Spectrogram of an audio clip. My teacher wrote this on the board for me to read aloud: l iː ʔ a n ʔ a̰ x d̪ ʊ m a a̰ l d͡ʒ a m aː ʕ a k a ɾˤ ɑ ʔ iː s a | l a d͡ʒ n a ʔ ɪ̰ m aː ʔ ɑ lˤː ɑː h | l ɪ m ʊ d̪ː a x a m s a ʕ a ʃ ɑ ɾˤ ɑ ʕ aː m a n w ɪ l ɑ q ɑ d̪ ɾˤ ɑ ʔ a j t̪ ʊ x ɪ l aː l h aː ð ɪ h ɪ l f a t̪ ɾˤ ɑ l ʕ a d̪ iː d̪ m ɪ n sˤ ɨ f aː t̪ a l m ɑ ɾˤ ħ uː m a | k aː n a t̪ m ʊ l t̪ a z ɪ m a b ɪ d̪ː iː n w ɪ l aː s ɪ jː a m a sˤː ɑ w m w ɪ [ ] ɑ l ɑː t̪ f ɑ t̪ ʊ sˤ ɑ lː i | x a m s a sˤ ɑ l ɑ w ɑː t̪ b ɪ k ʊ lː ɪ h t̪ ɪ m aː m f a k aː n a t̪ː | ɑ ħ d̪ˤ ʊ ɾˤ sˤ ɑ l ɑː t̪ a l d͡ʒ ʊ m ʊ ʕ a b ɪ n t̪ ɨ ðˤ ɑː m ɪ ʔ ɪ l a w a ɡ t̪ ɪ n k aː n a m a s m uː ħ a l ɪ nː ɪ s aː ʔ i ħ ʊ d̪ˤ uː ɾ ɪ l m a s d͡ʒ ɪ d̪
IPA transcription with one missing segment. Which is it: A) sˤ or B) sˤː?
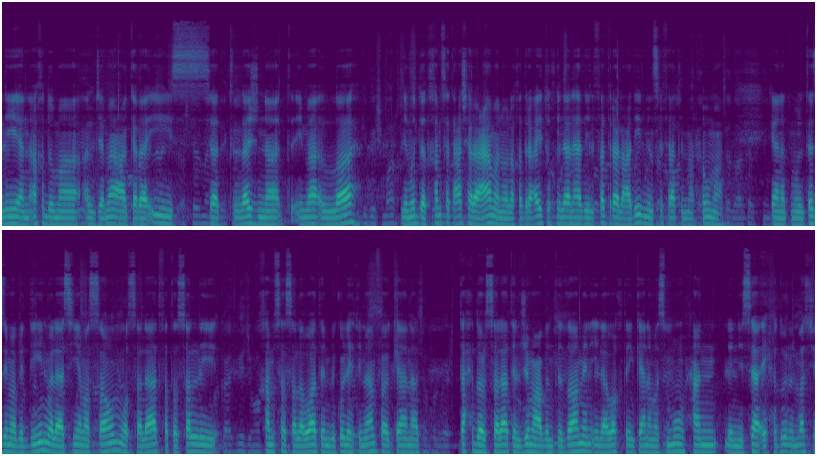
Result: B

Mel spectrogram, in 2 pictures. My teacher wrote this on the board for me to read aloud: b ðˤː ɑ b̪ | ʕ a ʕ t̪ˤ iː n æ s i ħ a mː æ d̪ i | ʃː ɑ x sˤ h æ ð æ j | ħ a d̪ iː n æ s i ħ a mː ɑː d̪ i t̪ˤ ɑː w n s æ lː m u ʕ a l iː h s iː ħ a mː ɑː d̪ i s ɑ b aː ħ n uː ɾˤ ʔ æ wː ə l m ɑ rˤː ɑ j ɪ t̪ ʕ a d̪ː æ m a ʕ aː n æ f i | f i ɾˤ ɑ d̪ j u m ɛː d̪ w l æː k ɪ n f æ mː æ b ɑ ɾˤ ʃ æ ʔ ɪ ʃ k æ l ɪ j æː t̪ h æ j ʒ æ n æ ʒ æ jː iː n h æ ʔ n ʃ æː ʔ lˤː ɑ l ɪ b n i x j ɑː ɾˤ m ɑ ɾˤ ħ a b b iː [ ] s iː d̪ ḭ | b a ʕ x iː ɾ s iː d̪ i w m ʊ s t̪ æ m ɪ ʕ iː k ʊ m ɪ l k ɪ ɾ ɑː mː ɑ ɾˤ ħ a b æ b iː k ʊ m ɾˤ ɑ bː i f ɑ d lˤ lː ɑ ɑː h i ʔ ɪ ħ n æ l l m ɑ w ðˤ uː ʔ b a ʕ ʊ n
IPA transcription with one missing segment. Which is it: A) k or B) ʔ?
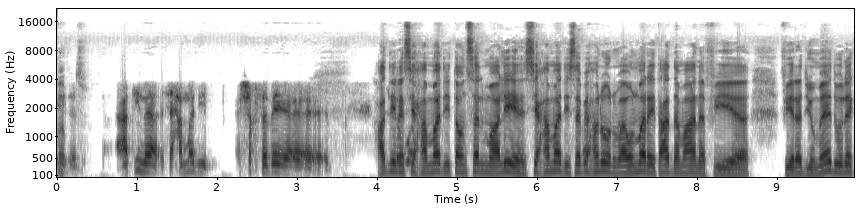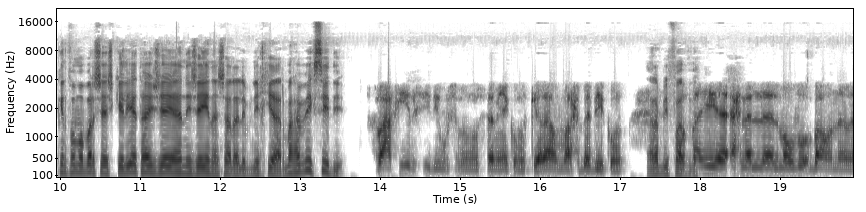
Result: A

